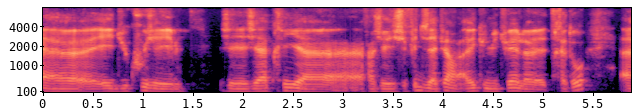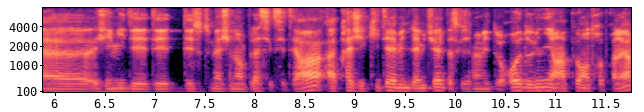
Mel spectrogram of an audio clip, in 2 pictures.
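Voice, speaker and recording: This man has a very deep, low pitch. His intonation is fairly even. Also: moderate pace. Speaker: startup co-founder. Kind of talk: interview.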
